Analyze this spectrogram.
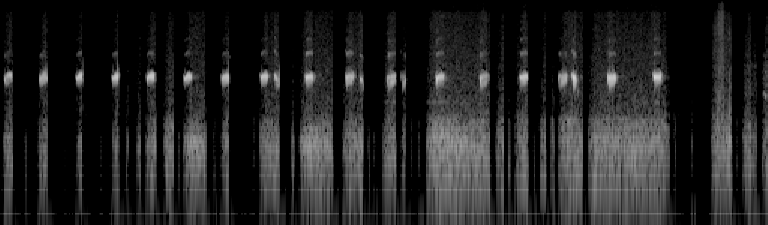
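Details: Female quail calling: short, high piping notes repeated roughly twice a second, fairly even in pitch, with soft low rustling and scraping between some of the notes.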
